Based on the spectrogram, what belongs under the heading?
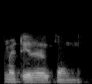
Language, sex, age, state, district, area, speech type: Kannada, male, 18-30, Karnataka, Shimoga, rural, conversation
